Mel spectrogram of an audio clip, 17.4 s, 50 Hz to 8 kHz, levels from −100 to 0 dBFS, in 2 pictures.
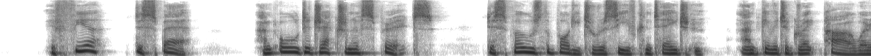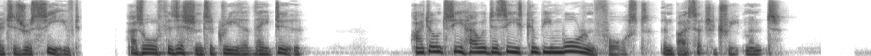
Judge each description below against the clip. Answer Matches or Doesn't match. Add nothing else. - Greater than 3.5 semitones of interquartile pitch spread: Matches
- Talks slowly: Doesn't match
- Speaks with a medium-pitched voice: Matches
